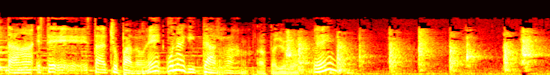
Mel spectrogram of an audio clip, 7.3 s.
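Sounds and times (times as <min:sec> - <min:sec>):
speech: 0:00.1 - 0:04.7
ping-pong ball bouncing: 0:03.8 - 0:07.2.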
